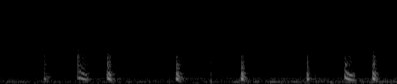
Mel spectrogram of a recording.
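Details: Loud snoring from a pet rat curled in a ball: sharp, raspy snorts in uneven pairs and singles, some with a quick falling squeak, spaced about a third to half a second apart, low room hum behind.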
